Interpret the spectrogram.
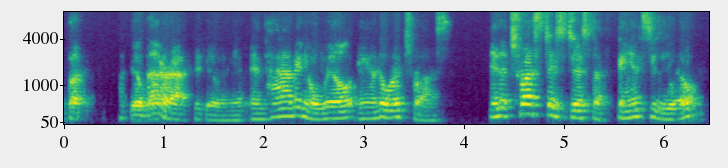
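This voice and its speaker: A man giving a live financial webinar, talking fast and upbeat and asking himself his listeners' questions. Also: medium pitch, a little mellow, distant mic. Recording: dull, lo-fi webinar audio from off-mic.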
